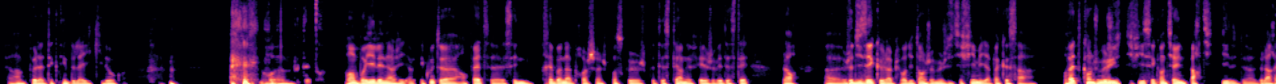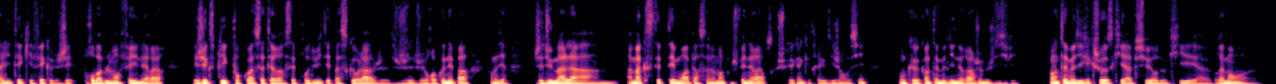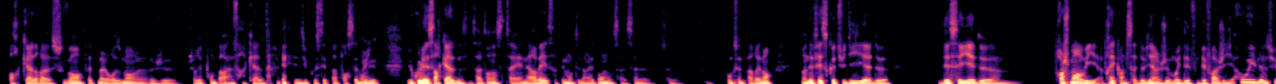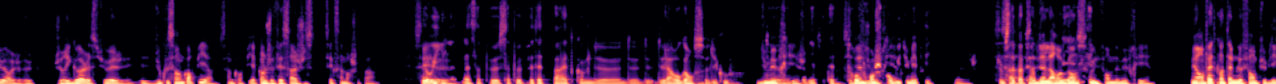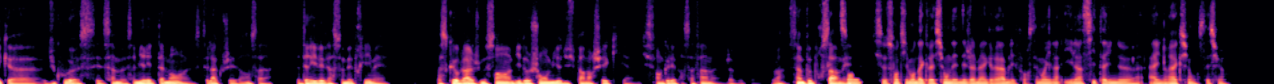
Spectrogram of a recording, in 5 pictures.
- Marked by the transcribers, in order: chuckle; laugh; other background noise; laughing while speaking: "et du coup"; put-on voice: "Ah, oui, bien sûr"; chuckle
- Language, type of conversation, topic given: French, advice, Comment accepter une critique sans se braquer ?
